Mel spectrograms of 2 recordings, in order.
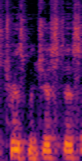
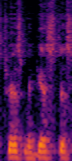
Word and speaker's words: Trismegistus: megistas however it's pronounced the dictionary says trismagistus i always wanted to say tris megistas and then i found somebody else that says trismegistus after i'd already trained myself to say trismagistus because i didn't want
